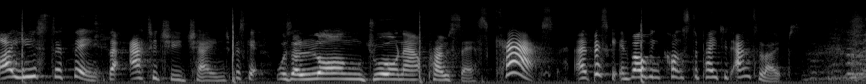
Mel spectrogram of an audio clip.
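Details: Woman with Tourette syndrome, including coprolalia, with involuntary vocal tics such as 'biscuit' up to 16,000 times a day, ticcing while giving a lecture; Tourette syndrome vocal tics.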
